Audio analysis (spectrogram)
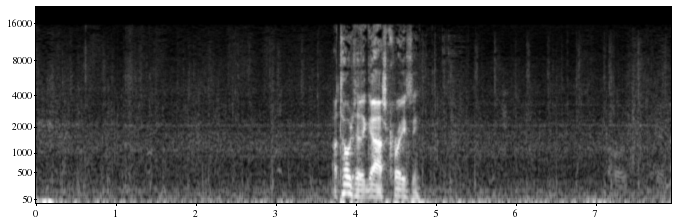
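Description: Horse hooves clip-clop in Red Dead Redemption, a brief rapid burst of galloping steps drawing close and loud midway, with someone talking over quiet game ambience before and after.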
